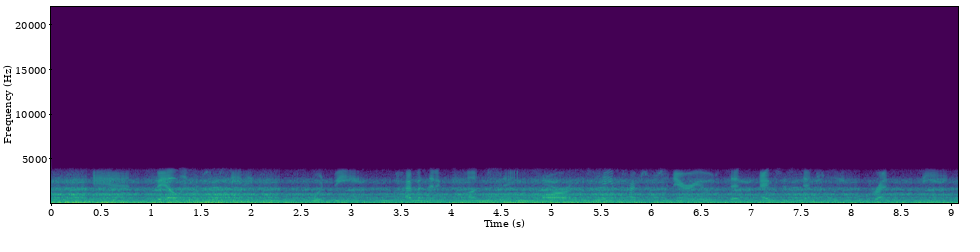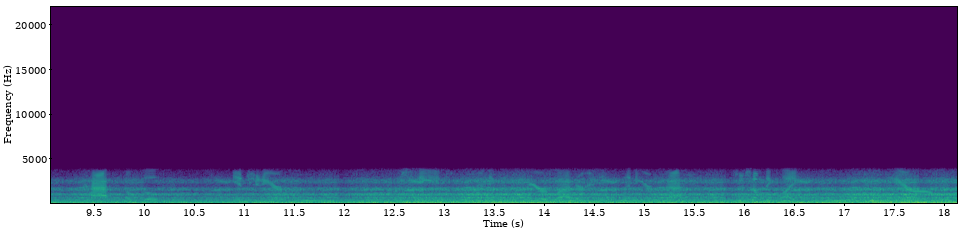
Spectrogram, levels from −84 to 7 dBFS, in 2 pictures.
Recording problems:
high frequencies cut off; severe; nothing above 3.5 kHz
wind noise on the microphone; heavy; 4 dB above the speech
electrical hum; loud; throughout; 60 Hz, 5 dB below the speech

